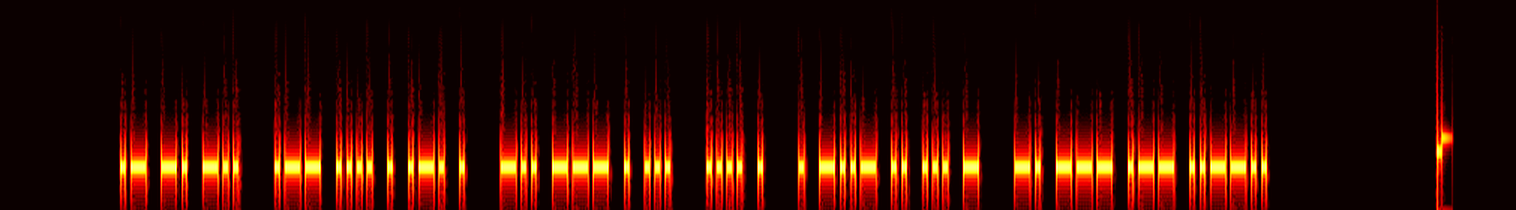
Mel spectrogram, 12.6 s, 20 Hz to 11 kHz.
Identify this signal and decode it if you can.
Morse code, heard as a keyed tone, about 28 wpm, 700 Hz. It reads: AND WHERE DOES HE EXIST NOW?
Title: Sentences from Top 1000 Words - Review Part 5 - 28wpm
